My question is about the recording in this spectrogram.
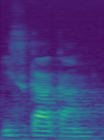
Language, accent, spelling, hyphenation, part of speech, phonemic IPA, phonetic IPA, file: Armenian, Eastern Armenian, իսկական, իս‧կա‧կան, adjective, /iskɑˈkɑn/, [iskɑkɑ́n], Hy-իսկական.ogg
- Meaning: real, true, genuine, authentic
